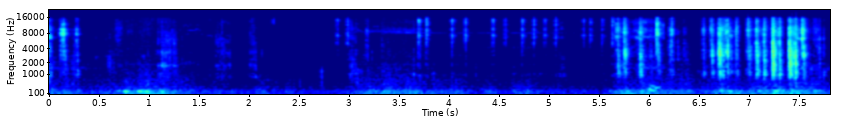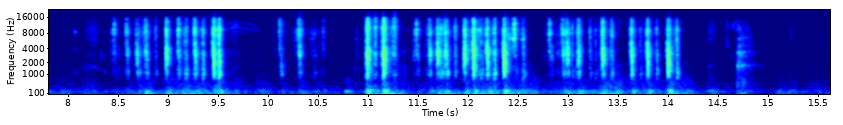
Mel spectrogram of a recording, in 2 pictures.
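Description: Rapid, close tapping on a computer keyboard while a password is entered, dense runs of clicks coming in several bursts with brief gaps between them, no talking.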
